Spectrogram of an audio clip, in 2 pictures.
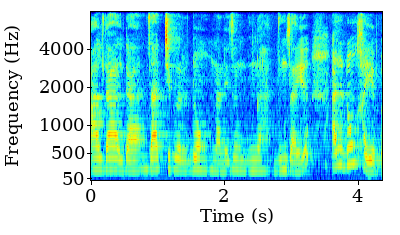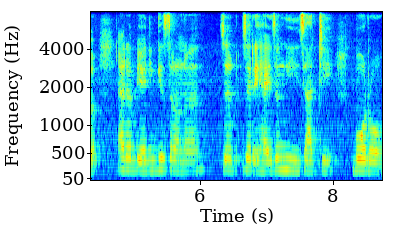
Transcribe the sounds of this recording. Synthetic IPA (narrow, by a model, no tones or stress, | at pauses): aldaːldazatːibɯɾdɔŋnanɯjzɯŋbuŋnaɦabuŋzajɯaɾɯdɔŋkʰajɯbɯ | aɾɯbejaniŋɡizɯɾawnɯ | zeɾejɦajzɯŋnizatːi | bɔɾɔ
